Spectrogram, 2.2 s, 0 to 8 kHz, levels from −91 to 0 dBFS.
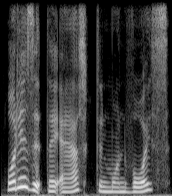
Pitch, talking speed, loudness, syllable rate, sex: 225 Hz, 225 wpm, -17 LUFS, 5.6 syllables/s, female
